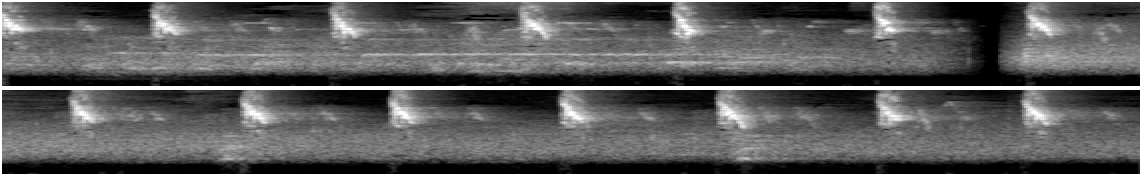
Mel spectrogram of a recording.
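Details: Sparrow chirping persistently: bright, clipped high notes repeated about once a second, briefly pausing midway, with a faint steady tone and light hiss in the background.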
